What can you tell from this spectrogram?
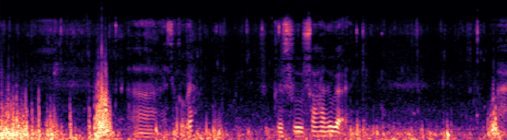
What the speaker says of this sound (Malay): Ini karena angin nih. Malas kita mancingnya dari angin ini.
